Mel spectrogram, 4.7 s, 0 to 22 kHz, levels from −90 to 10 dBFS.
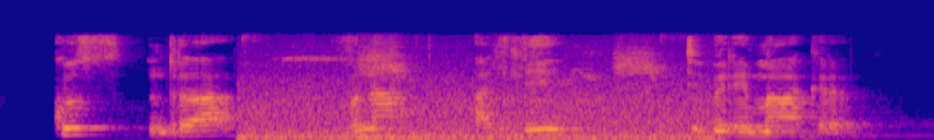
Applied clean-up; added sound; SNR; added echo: none; Bird; 3 dB; reverberation time 0.2 s.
